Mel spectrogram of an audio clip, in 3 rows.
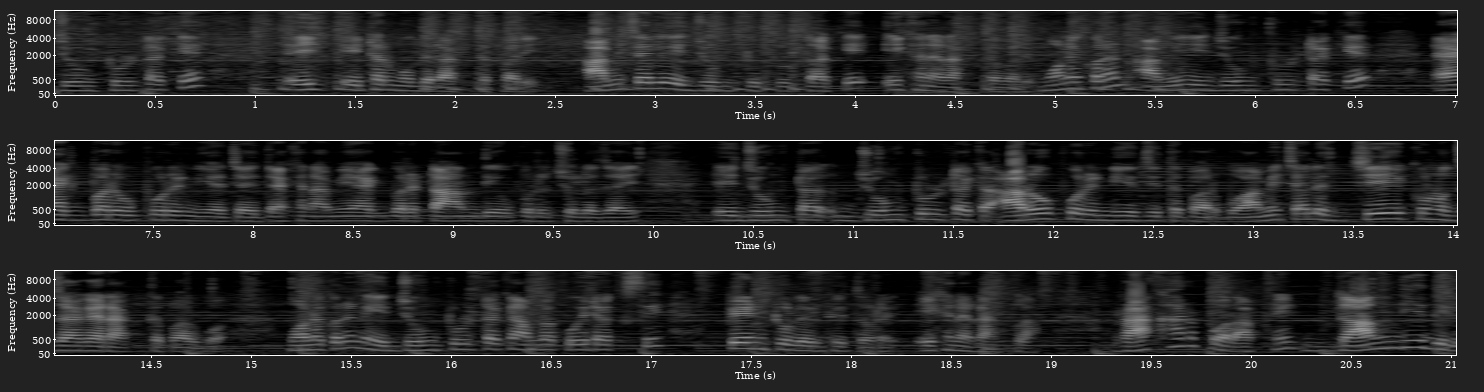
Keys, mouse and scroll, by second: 11.4-13.6 drag, 15.1-15.4 click.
